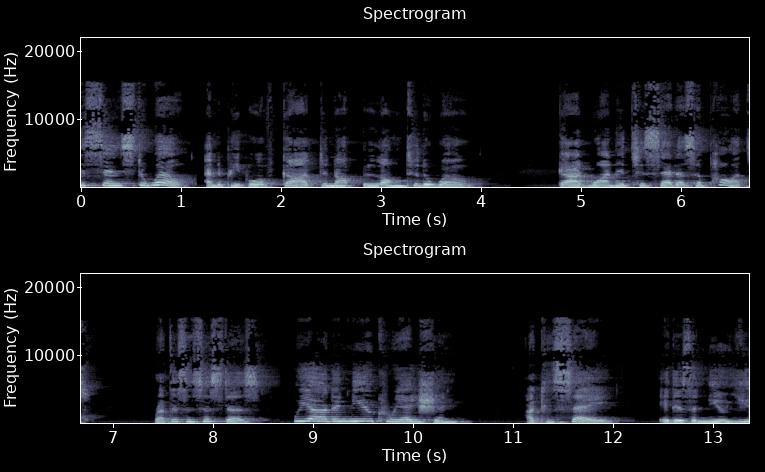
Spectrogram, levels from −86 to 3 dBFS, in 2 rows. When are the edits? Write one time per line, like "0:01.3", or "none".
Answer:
0:01.1
0:08.7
